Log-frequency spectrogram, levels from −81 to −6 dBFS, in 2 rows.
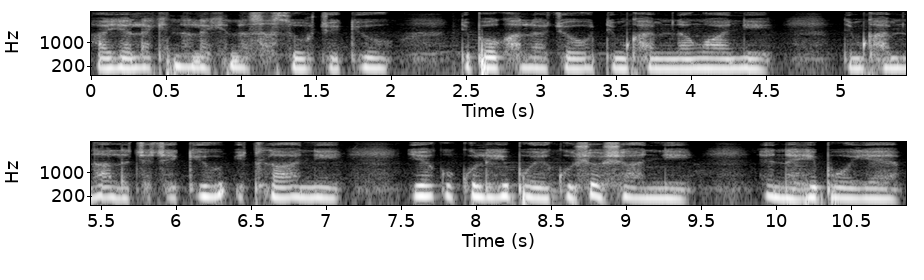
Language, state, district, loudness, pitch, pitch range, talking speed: Sumi, Nagaland, Kohima, -19 LUFS, 175 Hz, 170-190 Hz, 100 wpm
